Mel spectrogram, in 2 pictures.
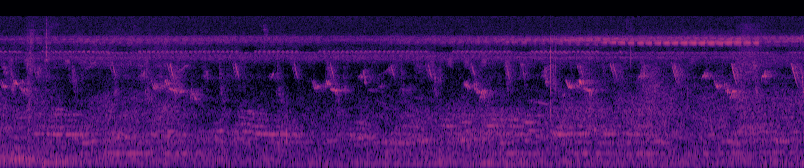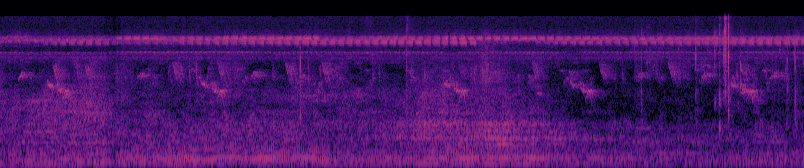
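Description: Small birds chirping, short high chirps repeating every second or so, over a thin steady high-pitched tone and a low rumble.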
